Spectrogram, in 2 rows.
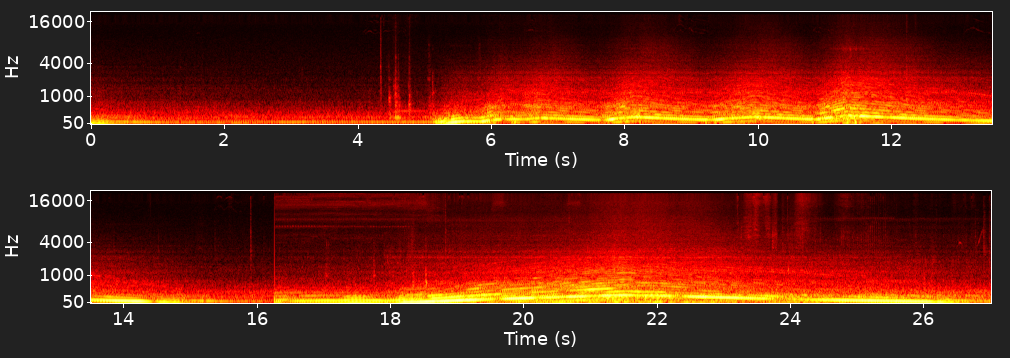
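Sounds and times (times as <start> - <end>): car engine revving: 5.1 - 15.1, 16.3 - 27.0.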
